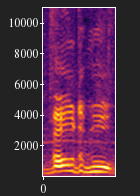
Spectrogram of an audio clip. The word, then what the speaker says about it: Voldemort: it turned out that Voldemort wasn't actually pronounced the way everyone thought it was and the T was actually silent so it was furthermore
